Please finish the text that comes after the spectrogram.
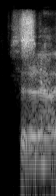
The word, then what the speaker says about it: Citadel: Of course, Citadel, is that how you pronounce the band name? Sure is. Citadel, yeah.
